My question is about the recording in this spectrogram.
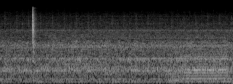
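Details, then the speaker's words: Centerless grinder with diamond wheel running: one sharp electrical click over the steady hum as the automatic cycle switches in; normal relay clicking. "you can hear some electrics clicking in and out of the machine machine there's also a cycle we can turn"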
